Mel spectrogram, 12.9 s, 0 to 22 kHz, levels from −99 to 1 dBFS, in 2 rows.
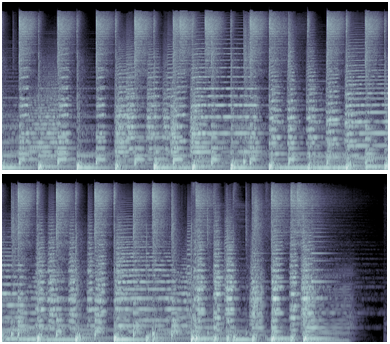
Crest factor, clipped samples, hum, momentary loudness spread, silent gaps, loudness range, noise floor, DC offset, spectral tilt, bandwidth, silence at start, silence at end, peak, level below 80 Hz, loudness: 18 dB; under 0.1%; none; 5 LU; none; 1 LU; -60 dBFS; 0.2%; -3.5 dB/octave; 18.5 kHz; 0 s; 0.6 s; -2 dBFS; -26 dBFS; -19 LUFS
